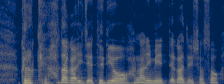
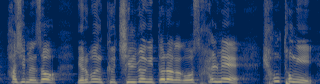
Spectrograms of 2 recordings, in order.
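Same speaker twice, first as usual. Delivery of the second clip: fervent preaching; 2 semitones higher, 8 dB louder than usual. Acted. Preaching at full force.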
